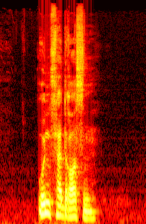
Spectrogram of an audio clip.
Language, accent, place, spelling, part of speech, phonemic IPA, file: German, Germany, Berlin, unverdrossen, adjective, /ˈʊnfɛɐ̯ˌdʁɔsn̩/, De-unverdrossen.ogg
- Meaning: undaunted, indefatigable, undeterred, untiring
